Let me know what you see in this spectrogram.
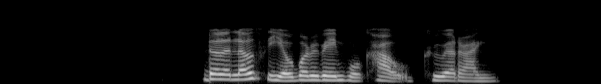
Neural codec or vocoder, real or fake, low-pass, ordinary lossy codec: autoencoder, 44.1 kHz, a latent of 192 numbers a frame, MeloTTS; fake; 5.4 kHz; none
